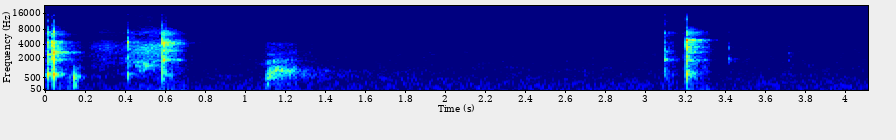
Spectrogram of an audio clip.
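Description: A few short handling sounds, then about three seconds in a sharp double clink of a utensil against a glass jar.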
